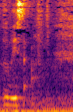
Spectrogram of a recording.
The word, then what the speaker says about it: Ubisoft: Ubisoft.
